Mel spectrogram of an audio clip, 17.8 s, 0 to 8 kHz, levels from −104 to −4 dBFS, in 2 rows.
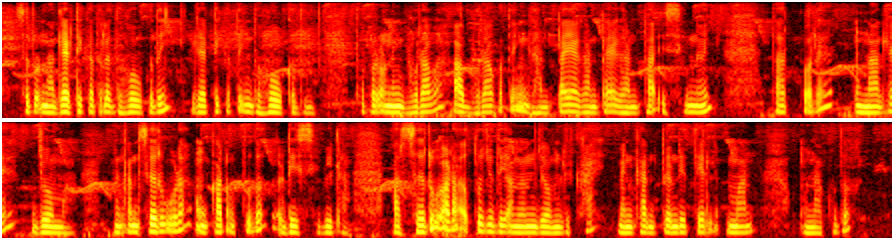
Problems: background sounds at intervals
